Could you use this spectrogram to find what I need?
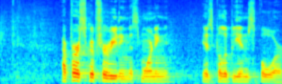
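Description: A man reads aloud through a microphone in an echoing hall.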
